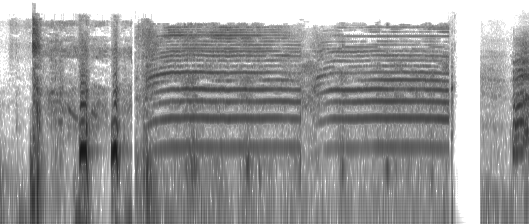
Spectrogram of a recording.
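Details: Pet cat meowing indoors: one long drawn-out harmonic meow lasting about three seconds, breaking briefly midway, preceded by sharp clicks and knocks, with a person speaking afterward.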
